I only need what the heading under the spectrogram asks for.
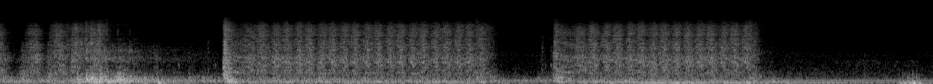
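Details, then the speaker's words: Fiat 850 Spider, first start in ten years after carburettor rebuild, choke pulled: two three-second bursts of steady cranking without catching; turns over but won't fire unless sprayed with starter fluid, cause unknown, fuel pump doubted. "come on and it won't start unless i spray starter fluid in it apparently well i don't know why that is"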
